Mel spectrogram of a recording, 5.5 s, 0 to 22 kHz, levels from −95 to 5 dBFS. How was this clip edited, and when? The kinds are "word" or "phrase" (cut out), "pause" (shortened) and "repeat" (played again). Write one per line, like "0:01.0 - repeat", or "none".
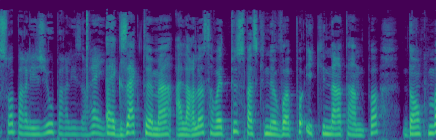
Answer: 0:03.1 - word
